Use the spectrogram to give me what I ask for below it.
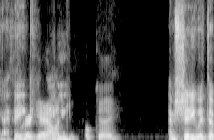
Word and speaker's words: Craigellachie: me and you do is, and I may pronounce it wrong, Craigellachie 13. Craigellachie, I think. Craigellachie.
